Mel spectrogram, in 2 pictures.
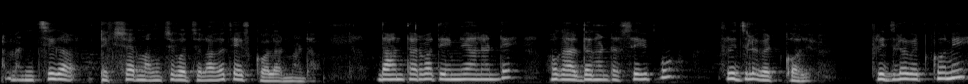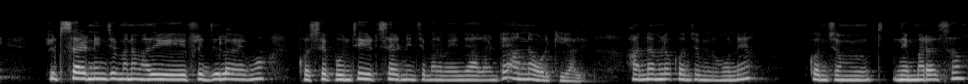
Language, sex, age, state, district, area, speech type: Telugu, female, 18-30, Telangana, Nalgonda, rural, spontaneous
